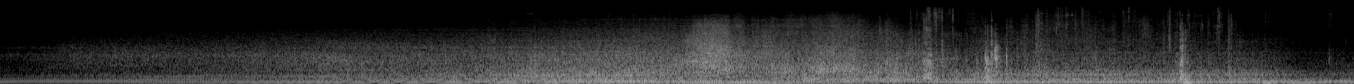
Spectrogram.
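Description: A car engine rumbles as it drives closer along a dirt track.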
